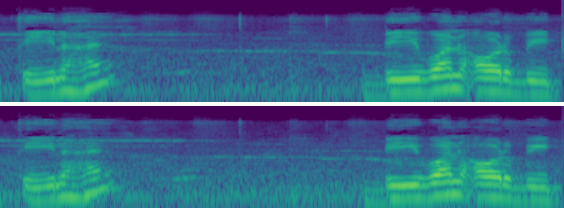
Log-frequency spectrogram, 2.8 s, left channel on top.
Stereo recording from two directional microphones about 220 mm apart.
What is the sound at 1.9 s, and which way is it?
Speech, 40° left (ahead or behind).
